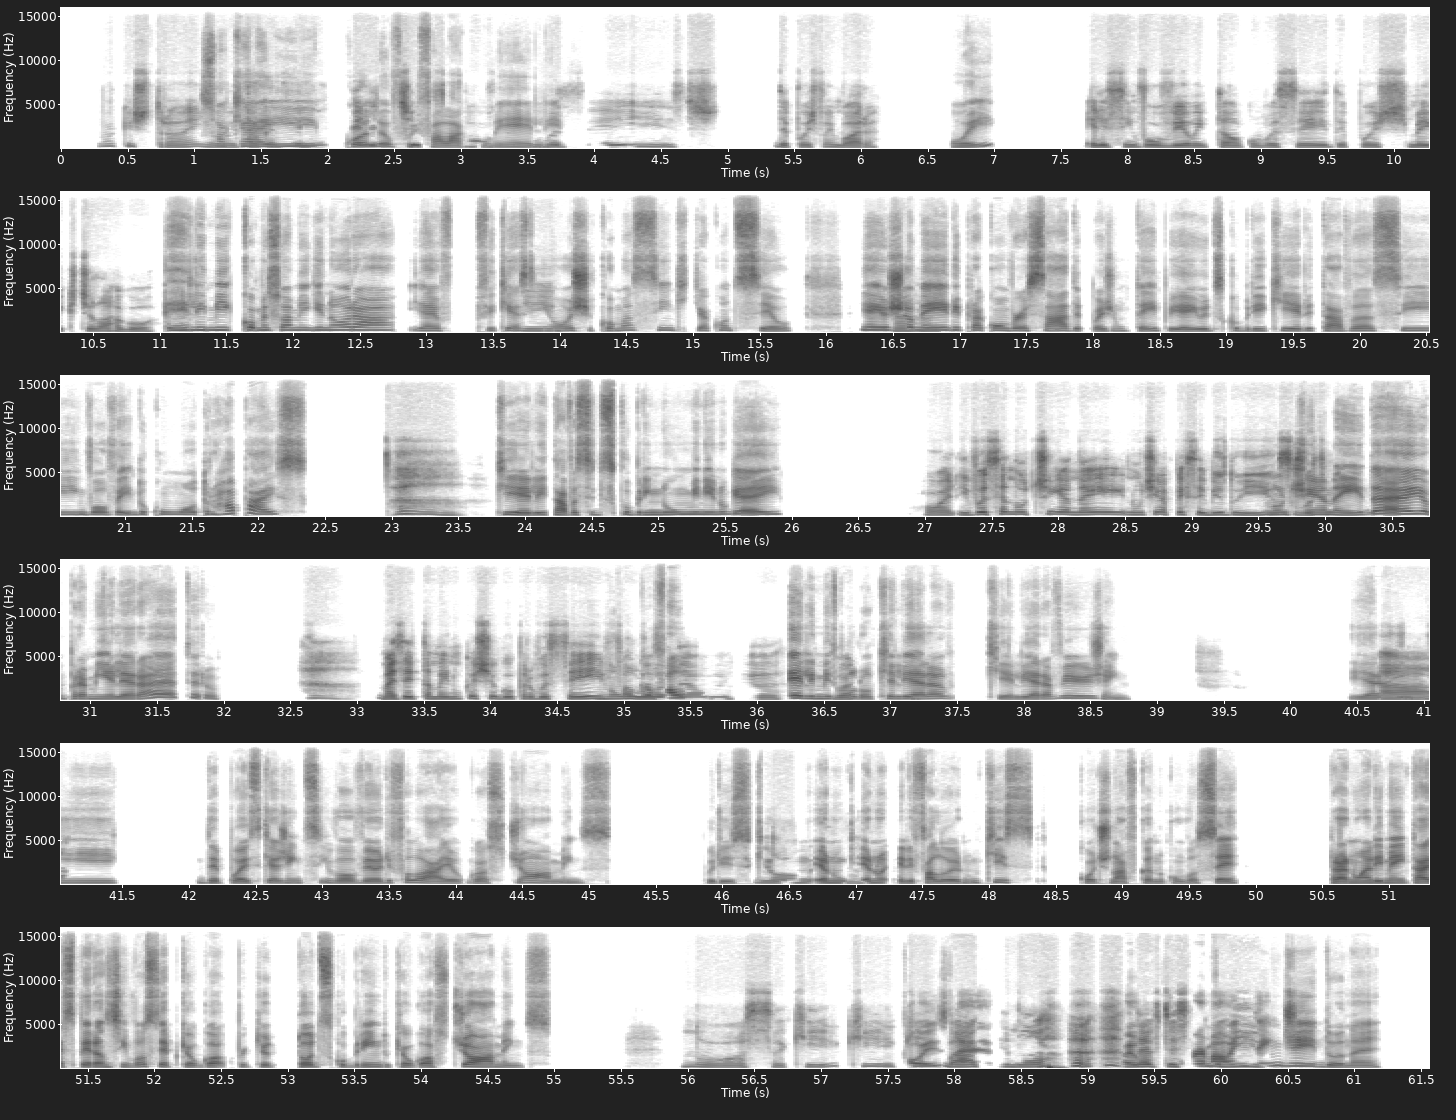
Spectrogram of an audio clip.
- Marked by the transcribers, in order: tapping; gasp; unintelligible speech; gasp; other background noise; chuckle
- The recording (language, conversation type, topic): Portuguese, podcast, Qual foi uma experiência de adaptação cultural que marcou você?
